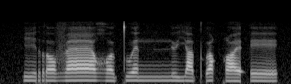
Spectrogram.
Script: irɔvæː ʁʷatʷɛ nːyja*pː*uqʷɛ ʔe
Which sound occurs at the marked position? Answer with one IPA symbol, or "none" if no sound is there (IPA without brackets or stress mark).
pʼ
